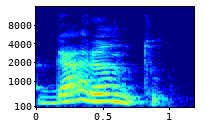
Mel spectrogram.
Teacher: na palavra garanto a penúltima sílaba é mais forte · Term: paroxítona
